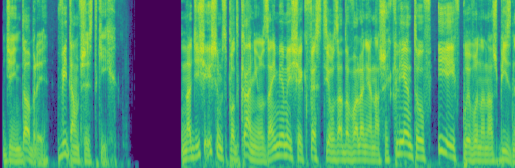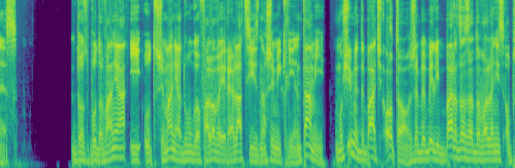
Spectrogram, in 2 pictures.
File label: polish e-learning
